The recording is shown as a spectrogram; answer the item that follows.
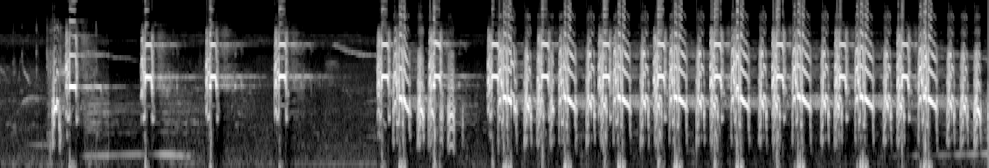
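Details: Female grey francolin calling, a sound used to lure wild birds: a few spaced harsh notes, then a fast, steady run of loud, ringing repeated notes, over a quiet background.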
